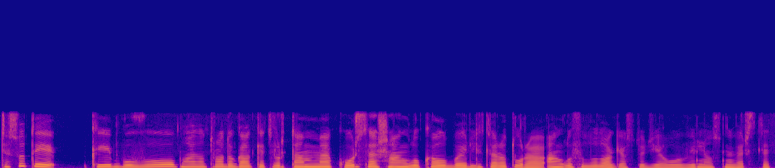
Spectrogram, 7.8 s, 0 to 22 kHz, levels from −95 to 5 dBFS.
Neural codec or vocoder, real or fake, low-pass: none; real; 7.2 kHz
